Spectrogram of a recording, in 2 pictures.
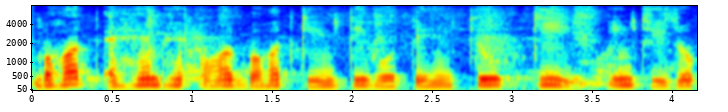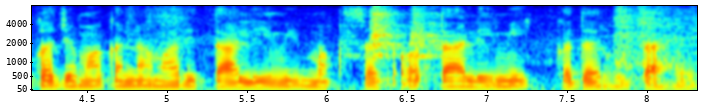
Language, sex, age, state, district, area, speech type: Urdu, female, 45-60, Uttar Pradesh, Lucknow, rural, spontaneous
